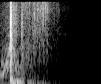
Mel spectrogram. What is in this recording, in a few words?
impac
